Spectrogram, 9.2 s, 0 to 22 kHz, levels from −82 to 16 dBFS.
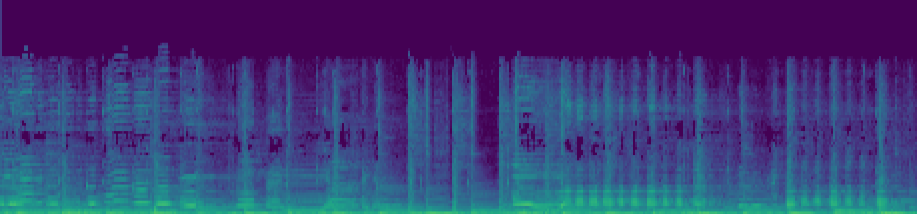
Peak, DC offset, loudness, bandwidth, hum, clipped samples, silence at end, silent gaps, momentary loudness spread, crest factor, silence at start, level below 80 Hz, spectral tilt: -4 dBFS; under 0.1%; -21 LUFS; 16.5 kHz; none; under 0.1%; 0 s; none; 5 LU; 14 dB; 0 s; -28 dBFS; -6.5 dB/octave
